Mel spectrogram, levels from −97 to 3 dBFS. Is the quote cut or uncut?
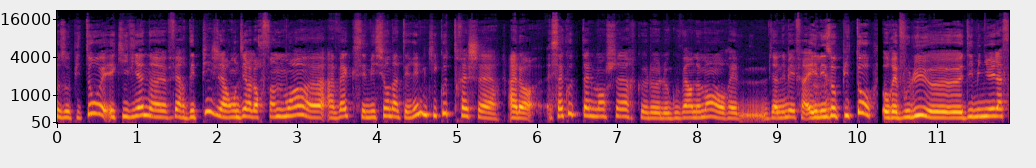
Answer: cut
